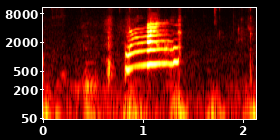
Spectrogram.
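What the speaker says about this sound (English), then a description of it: "Stop with the meowing." A single clear cat meow, close and fairly quiet, rising then falling in pitch, preceded and followed by faint soft clicking or chewing sounds.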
